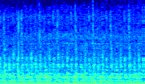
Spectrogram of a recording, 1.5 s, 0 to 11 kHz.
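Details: 1995 Geo Tracker, abandoned, running on fresh gas: light quick ticking over a steady low idle hum, like top-end tapping; cause not confirmed.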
